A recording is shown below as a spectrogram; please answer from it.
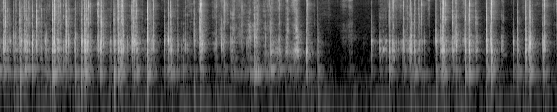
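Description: A blue plastic portable speaker with a hollow housing and grille is tapped rapidly on its front by fingers wearing wooden clothespins. The result is a dense stream of sharp, dry clicks with a hollow midrange knock and no low end. The tapping breaks off briefly near the middle, then resumes just as fast.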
